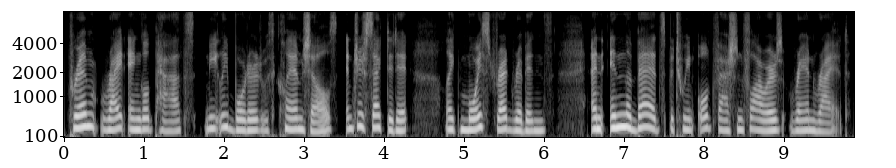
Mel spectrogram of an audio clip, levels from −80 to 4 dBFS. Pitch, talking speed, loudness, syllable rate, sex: 210 Hz, 140 wpm, -18 LUFS, 4.4 syllables/s, female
